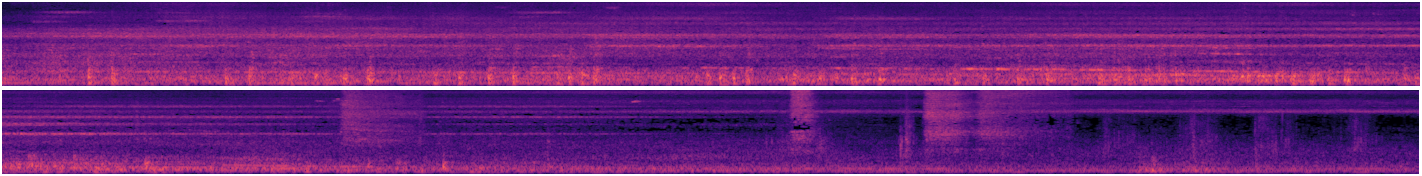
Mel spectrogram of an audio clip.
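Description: Stockholm metro train pulling into the station and braking to a stop: steady high wheel squeal and a motor whine that falls in pitch as it slows, the running noise dying away. After it stops there are a few short bursts of hiss, then footsteps near the end.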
